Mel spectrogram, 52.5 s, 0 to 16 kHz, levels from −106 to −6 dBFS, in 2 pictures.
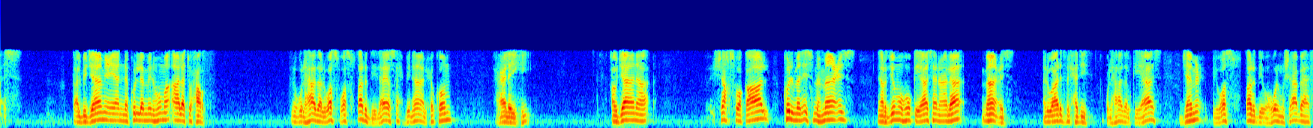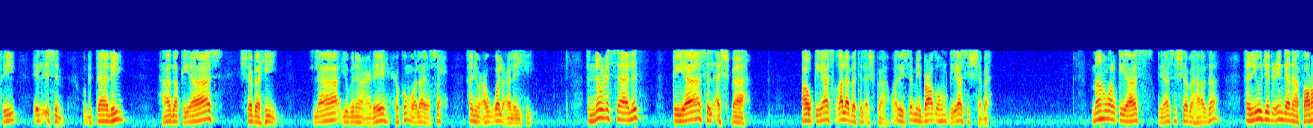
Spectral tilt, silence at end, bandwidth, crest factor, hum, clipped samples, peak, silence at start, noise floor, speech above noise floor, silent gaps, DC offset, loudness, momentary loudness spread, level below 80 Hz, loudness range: -11 dB/octave; 0 s; 4.3 kHz; 22 dB; none; under 0.1%; -4 dBFS; 0 s; -66 dBFS; 42 dB; none; under 0.1%; -25 LUFS; 14 LU; -60 dBFS; 5 LU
